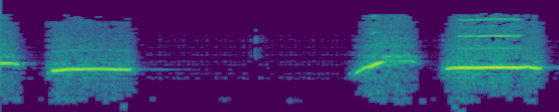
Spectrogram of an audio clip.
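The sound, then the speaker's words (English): A person whistles a few clear, high notes, mostly steady. Long silent gaps separate them, and one short note slides upward just before the final held tone. “And they'll look, and they'll look, and they'll look, and I'll start whistling.”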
